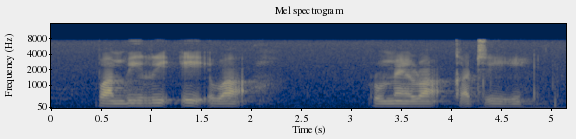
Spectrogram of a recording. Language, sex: Venda, male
